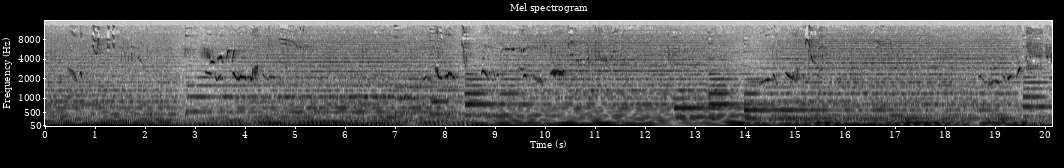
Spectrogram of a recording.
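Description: Light bird chirps and twittering trills scatter throughout, blended over a full, sustained orchestral music bed that stays steady and prominent for the whole stretch.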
